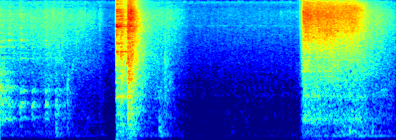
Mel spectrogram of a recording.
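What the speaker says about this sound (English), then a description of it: "I'll stir the grains around for a few minutes in the hot oil." Rice grains stirred in hot oil with garlic for risotto make sizzling, scraping bursts in a pan, separated by a quiet gap, close and fairly soft.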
